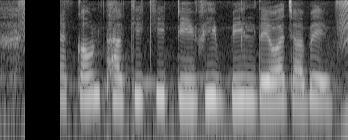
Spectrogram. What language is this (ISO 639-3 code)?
ben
